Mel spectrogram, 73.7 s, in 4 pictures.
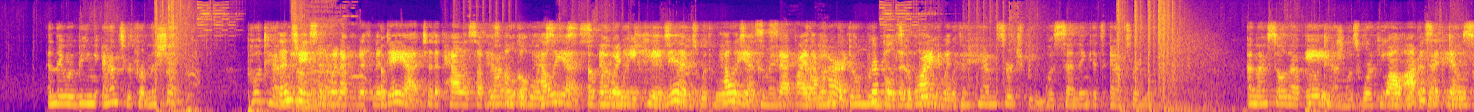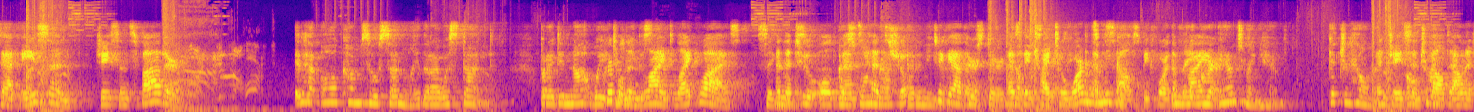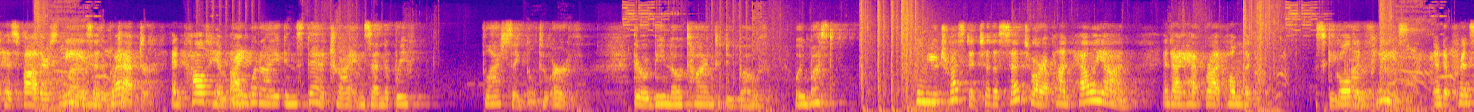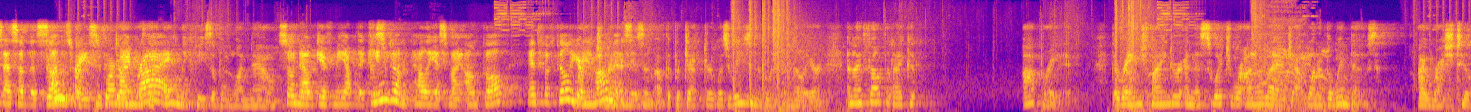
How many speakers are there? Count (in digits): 2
